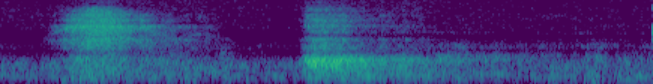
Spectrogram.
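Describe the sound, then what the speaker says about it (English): Two slow breaths through the nose during a yoga session, a soft airy inhale followed by a longer exhale, close and quiet with no talk. "Continuing long, smooth breaths, inhaling and exhaling through the nose."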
